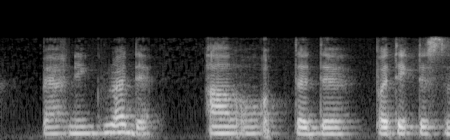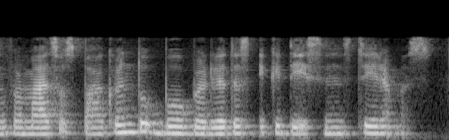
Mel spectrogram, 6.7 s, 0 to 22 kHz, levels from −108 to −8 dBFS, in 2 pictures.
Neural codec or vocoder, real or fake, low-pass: codec, 16 kHz, 0.4 kbps, LongCat-Audio-Codec; fake; 7.2 kHz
